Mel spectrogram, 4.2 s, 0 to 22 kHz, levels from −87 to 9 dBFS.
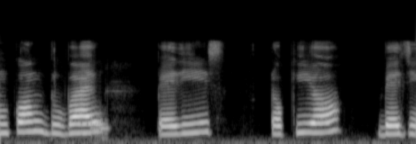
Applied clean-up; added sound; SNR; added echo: neural diffusion model UNIVERSE++.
